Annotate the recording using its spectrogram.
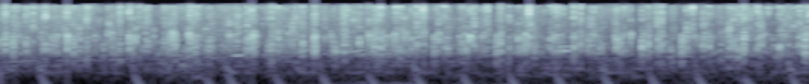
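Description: Crowd of players and spectators applauding over background music with a steady, fast beat.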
